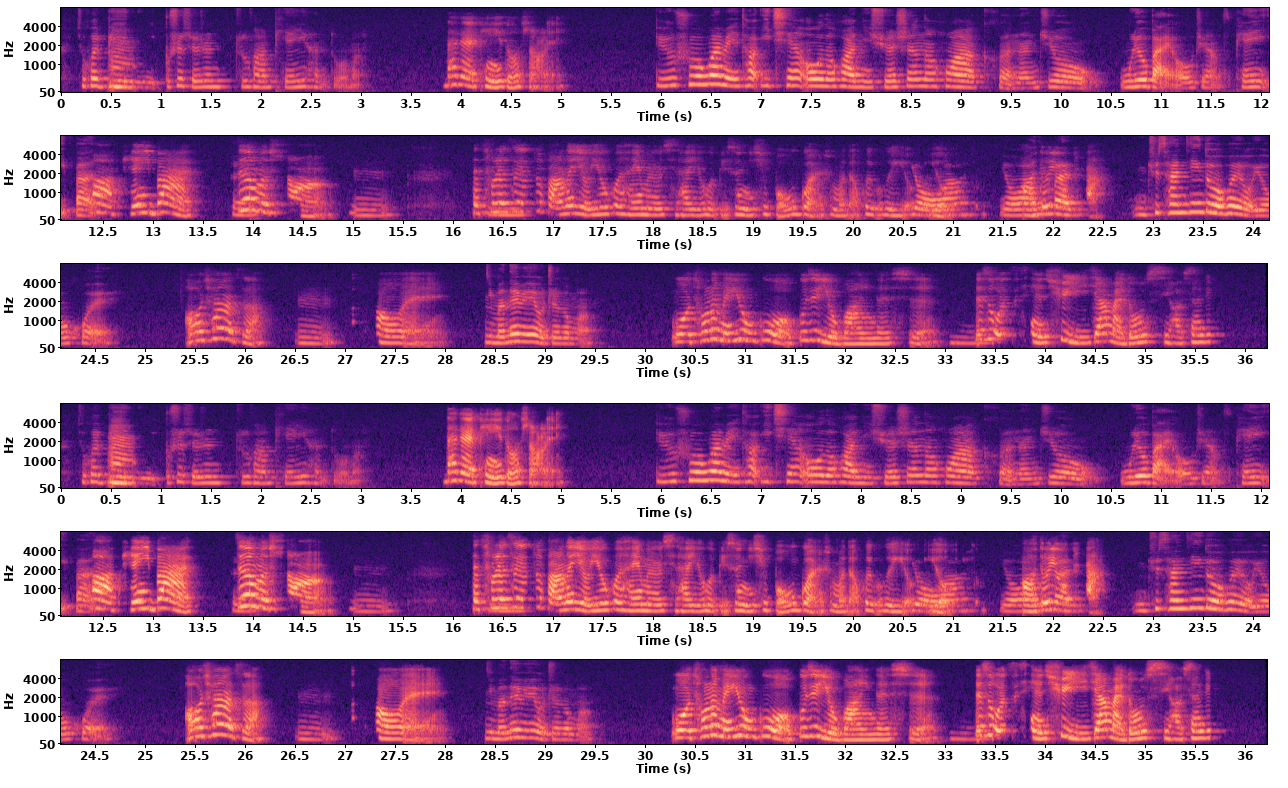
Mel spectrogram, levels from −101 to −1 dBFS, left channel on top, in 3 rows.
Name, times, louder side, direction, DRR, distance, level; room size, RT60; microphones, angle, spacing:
voice 1, 0.0-3.0 6.0-10.3 10.6-12.4 13.8-14.0 15.0-15.4 16.3-16.7 20.6-21.2 21.5-22.3 22.8-24.7 26.5-26.9 28.4-29.5 33.1-33.4, left 2 dB, 30° left, 1.7 m, -24 dB
voice 2, 3.8-5.0 12.4-13.4 13.8-14.8 16.2-21.0 21.7-22.5 25.4-26.2 27.3-28.0 30.3-32.9 33.3-35.7, right 5 dB, 60° right, 0.6 m, -20 dB
13.0 x 4.8 x 6.1 m
head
